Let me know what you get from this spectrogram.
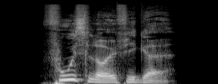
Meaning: inflection of fußläufig: 1. strong/mixed nominative/accusative feminine singular 2. strong nominative/accusative plural 3. weak nominative all-gender singular
- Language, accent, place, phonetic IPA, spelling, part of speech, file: German, Germany, Berlin, [ˈfuːsˌlɔɪ̯fɪɡə], fußläufige, adjective, De-fußläufige.ogg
